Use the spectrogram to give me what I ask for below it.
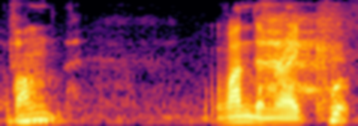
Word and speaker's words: Wandenreich: group okay that sounds like something can you spell it out in chat w-a-n-d-e-n-r-e-i-c-h one van den reich well right right is kingdom like the third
